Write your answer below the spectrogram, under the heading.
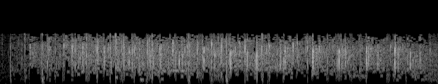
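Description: Sustained applause from an audience welcoming a speaker: a dense, steady wash of many hands clapping at once, holding an even loudness for several seconds with no voices over it.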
